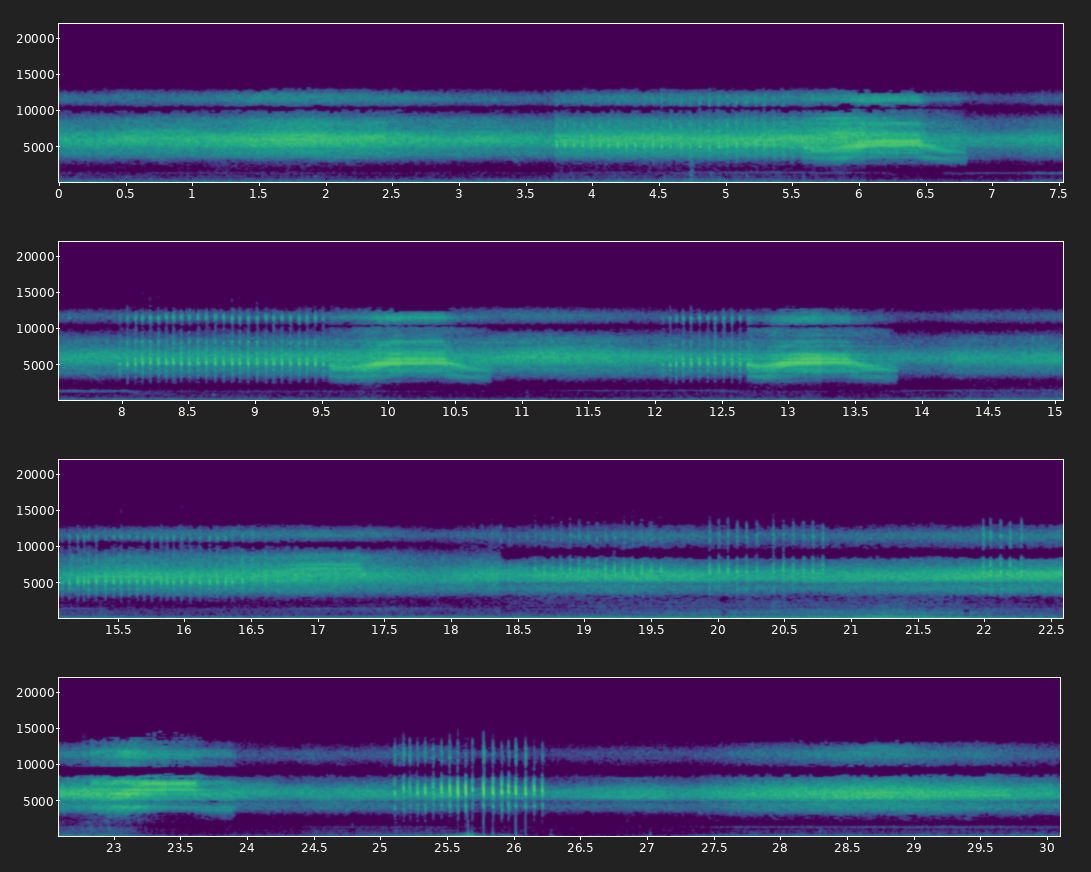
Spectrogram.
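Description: Brood X periodical cicadas chorusing: a steady high-pitched drone, with nearby calls swelling and falling away about every three to four seconds in the first half. A brief burst of clicks comes near the end.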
